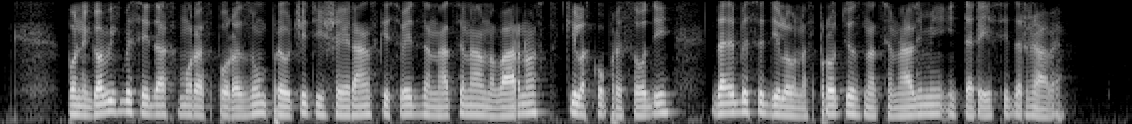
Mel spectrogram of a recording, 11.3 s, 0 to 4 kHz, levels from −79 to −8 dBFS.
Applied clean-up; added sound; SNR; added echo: none; none; none; none.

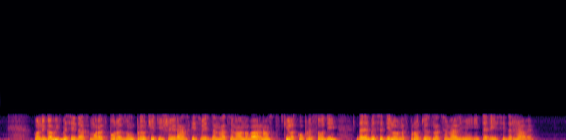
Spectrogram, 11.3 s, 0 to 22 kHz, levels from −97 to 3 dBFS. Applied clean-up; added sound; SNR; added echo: none; none; none; reverberation time 0.2 s.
